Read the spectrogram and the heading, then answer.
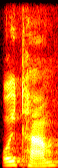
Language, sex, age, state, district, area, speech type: Maithili, male, 45-60, Bihar, Sitamarhi, rural, spontaneous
